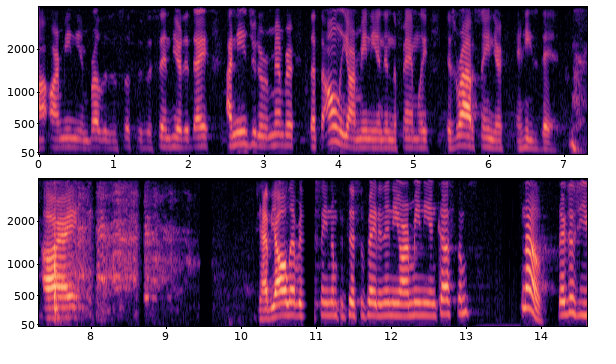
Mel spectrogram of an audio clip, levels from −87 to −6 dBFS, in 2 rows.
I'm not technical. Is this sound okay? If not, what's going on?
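No. A noise suppressor designed for speech stayed switched on throughout, treating steady sound as noise, so the audio keeps pumping and thinning as it turns things down.

Sound cut by the noise suppressor: it pushed down held and fading sounds at 0.84, 1.28, 2.25, 3.4, 5.18, 6.19, 6.86 and 9.0 to 10.2 seconds, so they sink or end abruptly.

Repeated stalls (stutter): from 7.46 to 8.73 seconds the data arrived late seven times, so the playback kept pausing and stretching, making the sound drag and stutter.

Call audio freeze: at 9.46 and 10.81 seconds the sound halts for a moment and drops to near silence, likely because the data was held up on the way, before carrying on where it stopped.

Jitter buffer slow-down: from 12.05 to 12.41 seconds the receiver repeated tiny slices to rebuild its reserve, so the audio plays about 10% slower at the same pitch.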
